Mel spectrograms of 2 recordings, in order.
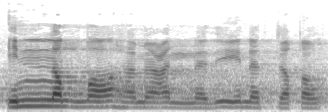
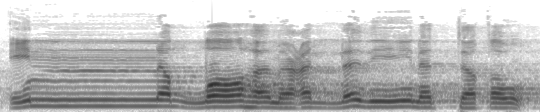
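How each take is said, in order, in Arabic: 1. النون المشددة لها غنة قصيرة. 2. النون المشددة لها غنة طويلة. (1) "لا تقول" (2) "لاحظ النون مشددة فتعطيها غنة بمقدار حركتين"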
